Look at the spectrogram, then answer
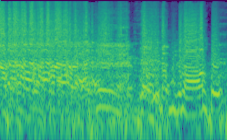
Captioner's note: laughing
